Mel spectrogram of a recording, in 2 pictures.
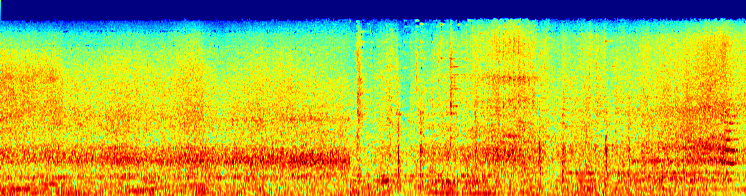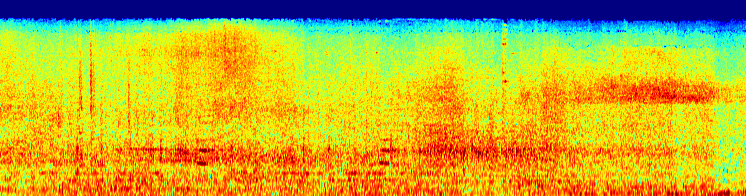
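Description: Philippine National Railways diesel commuter train passing at close range, its wheels clacking over the rail joints.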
